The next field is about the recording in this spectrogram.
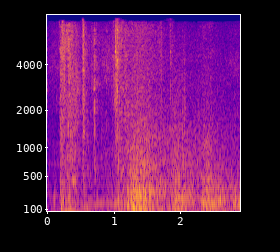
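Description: A rain and thunder sound effect: steady rain hisses throughout while a deep thunder rumble rolls underneath, swelling in the middle. Loud, with no voices.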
